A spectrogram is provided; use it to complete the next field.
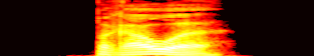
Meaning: inflection of brauen: 1. first-person singular present 2. first/third-person singular subjunctive I 3. singular imperative
- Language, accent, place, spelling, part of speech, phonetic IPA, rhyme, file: German, Germany, Berlin, braue, verb, [ˈbʁaʊ̯ə], -aʊ̯ə, De-braue.ogg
